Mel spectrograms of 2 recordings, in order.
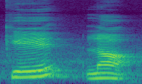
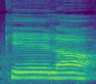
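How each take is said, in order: First: The two syllables are said separately with a break. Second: The two syllables are blended into one word. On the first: "பிரித்து படிச்சுட்டு" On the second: "கூட்டி படிக்கின்றது"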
